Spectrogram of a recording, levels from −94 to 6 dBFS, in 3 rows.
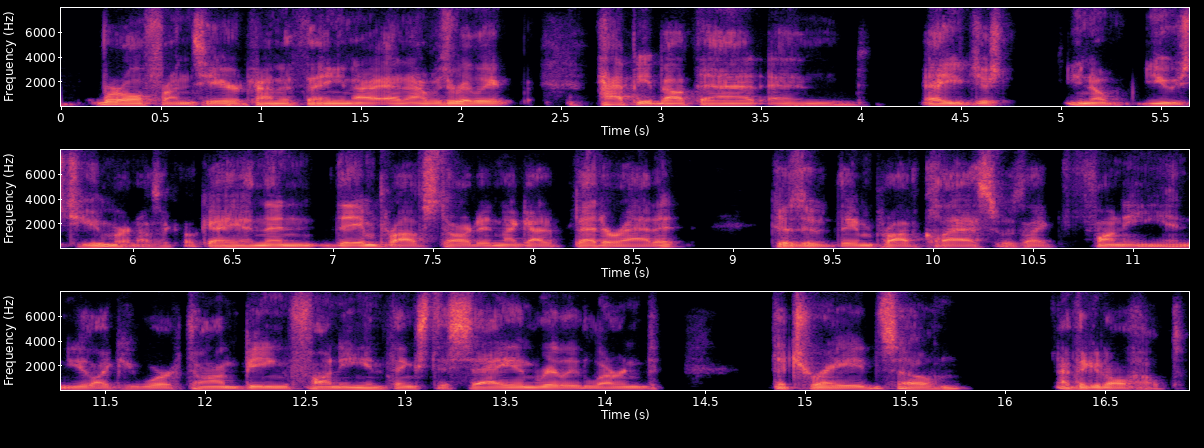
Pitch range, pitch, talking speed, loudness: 100-115 Hz, 105 Hz, 250 wpm, -22 LUFS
